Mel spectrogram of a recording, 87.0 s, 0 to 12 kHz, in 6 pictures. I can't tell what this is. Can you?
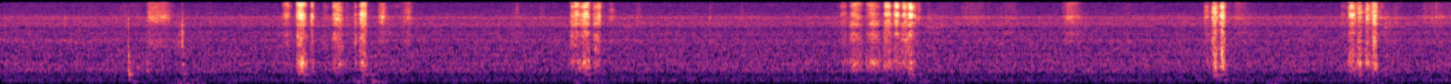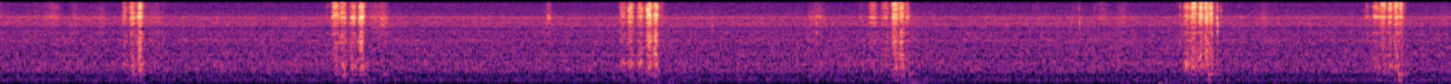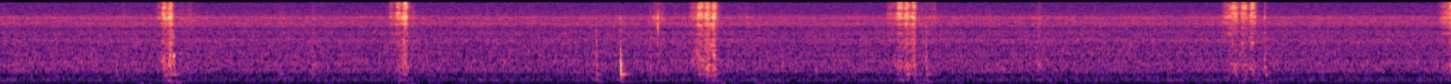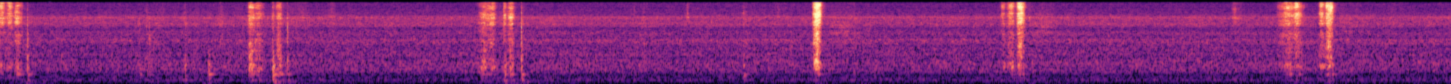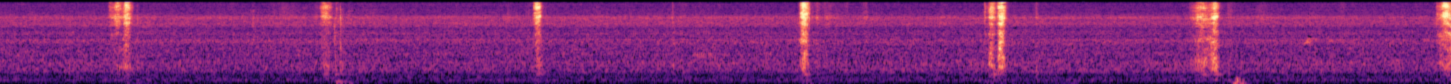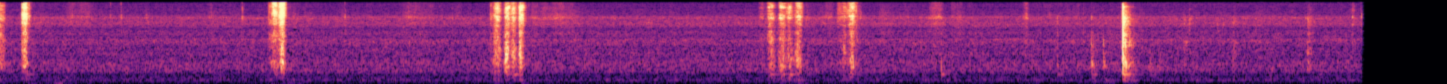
A recording of myself writing on a pad of paper.
The sample has had little editing. Bass was reduced to quiet a bassy humming from my room.
I've tried to cover the most obvious and fitting hand motions so this could be synced with actual writing in some fashion.
Personally, I have used this in a 2D game in which all of the user interface looks like writing on paper.
Credit is not necessary.
paper, pencil, unedited, write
